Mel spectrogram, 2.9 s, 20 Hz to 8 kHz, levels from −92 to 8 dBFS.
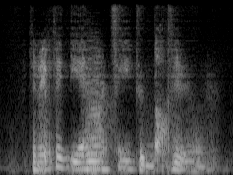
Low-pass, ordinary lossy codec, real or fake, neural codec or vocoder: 7.2 kHz; none; fake; codec, 44.1 kHz, 0.9 kbps, DAC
